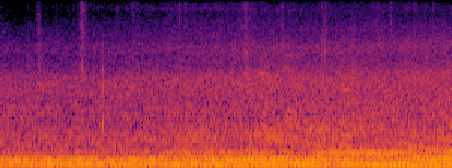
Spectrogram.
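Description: Steady low drone of an idling engine, several low tones held evenly throughout.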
